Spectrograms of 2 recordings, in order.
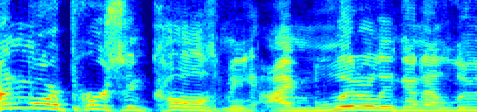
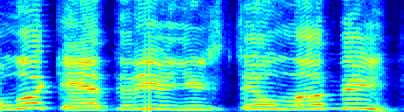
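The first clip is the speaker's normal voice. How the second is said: teasing excited; 8 semitones higher, 8 dB louder than usual. Retold or imitated. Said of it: "and I go".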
